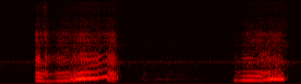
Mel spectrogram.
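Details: Sleeping kitty snoring softly, two drawn-out buzzy breaths rising slightly in pitch, separated by a quiet gap with a faint low exhale, against a steady background hum.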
